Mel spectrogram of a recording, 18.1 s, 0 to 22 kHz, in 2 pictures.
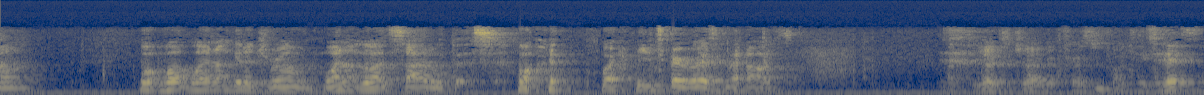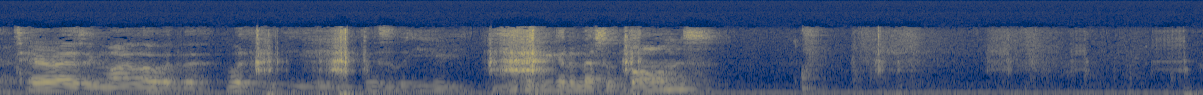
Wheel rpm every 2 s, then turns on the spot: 0, 0, 0, 0, 0, 0, 10, 0, 0.
none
